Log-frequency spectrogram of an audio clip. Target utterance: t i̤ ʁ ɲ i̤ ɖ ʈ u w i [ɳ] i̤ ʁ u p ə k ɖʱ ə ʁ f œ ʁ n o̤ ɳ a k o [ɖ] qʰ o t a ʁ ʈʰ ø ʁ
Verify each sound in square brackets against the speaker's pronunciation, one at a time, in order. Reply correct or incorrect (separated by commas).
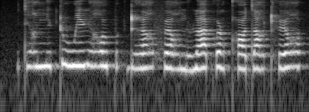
correct, incorrect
